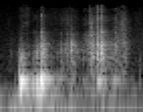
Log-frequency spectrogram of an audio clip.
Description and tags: plastic bucket down on dirt grit ground floor
grit, bucket, plastic, floor, ground, down, dirt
